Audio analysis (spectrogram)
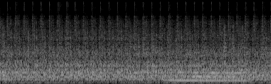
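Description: A sewing machine stitches down the side of a quilt, running as a steady, continuous mechanical whir that holds at an even level throughout, with no voices over it.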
